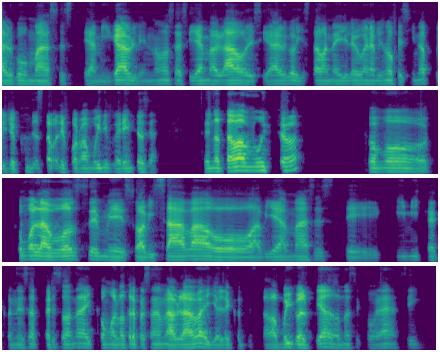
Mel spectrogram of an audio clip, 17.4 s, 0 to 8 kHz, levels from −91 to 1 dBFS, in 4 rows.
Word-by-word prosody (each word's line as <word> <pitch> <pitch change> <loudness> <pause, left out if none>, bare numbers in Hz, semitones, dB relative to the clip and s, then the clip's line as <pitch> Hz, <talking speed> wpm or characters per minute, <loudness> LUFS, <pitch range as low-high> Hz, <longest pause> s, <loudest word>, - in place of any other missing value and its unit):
algo 105 +1 -5
más, 100 0 -1
este, 105 0 -15
amigable, 100 +3 +3
¿no? 110 +3 -12
O - - -8
sea, - - -8
si 110 - -16
ella 110 -1 +1
me 100 -2 -4
hablaba 105 +2 +4
o 100 - -4
decía 100 +1 -7
algo 105 +2 -3
y 100 - -14
estaban 105 +1 -4
ahí 105 0 -5
luego 105 +1 -6
en - - -3
la 100 - 0
misma 105 +3 -7
oficina, - - -9
pues, - - -11
yo - - -2
contestaba - - -6
de - - -1
forma 110 0 -3
muy 110 +1 -4
diferente, 115 -1 -4
o - - -3
sea, - - -17 0.4
se 115 - -8
notaba 140 +5 +9
mucho 145 +1 -1 0.6
cómo 115 -1 -3 0.2
cómo 120 +1 +1
la 115 -2 +8
voz 115 +2 0
se 115 - -2
me 105 -3 -2
suavizaba 110 +4 +3
o 95 -1 -1
había 100 +2 -3
más, 105 +1 -4
este, 95 -6 -15
química 110 0 -11
con 105 - -15
esa 105 - -7
persona 115 +2 -3
y - - -9
como 110 0 -4
la 110 - -3
otra - - 0
persona 110 0 -5
me 110 - +3
hablaba 105 +2 +6
y - - -4
yo 100 - -6
le 100 0 -4
contestaba 105 +2 -7
muy 125 +4 +1
golpeado 120 -4 +4
no 110 - -10
sé, 105 - -30
como - - -16
de: - - -5
"Ah, 110 -2 -6
sí". 110 -2 -21
110 Hz, 235 wpm, -23 LUFS, 100-115 Hz, 0.6 s, notaba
